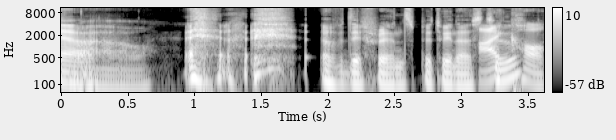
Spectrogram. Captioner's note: laughing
